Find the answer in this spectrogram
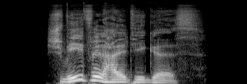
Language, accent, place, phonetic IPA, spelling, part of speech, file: German, Germany, Berlin, [ˈʃveːfl̩ˌhaltɪɡəs], schwefelhaltiges, adjective, De-schwefelhaltiges.ogg
- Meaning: strong/mixed nominative/accusative neuter singular of schwefelhaltig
